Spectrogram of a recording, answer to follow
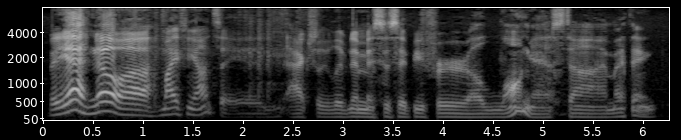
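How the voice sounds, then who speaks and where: A man's voice: low-pitched, big pitch swings, unhurried, a bit bright. A man from Denver hosting a casual gaming podcast, rambling and upbeat, with lots of fillers and restarts. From Denver, USA. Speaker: podcast host.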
